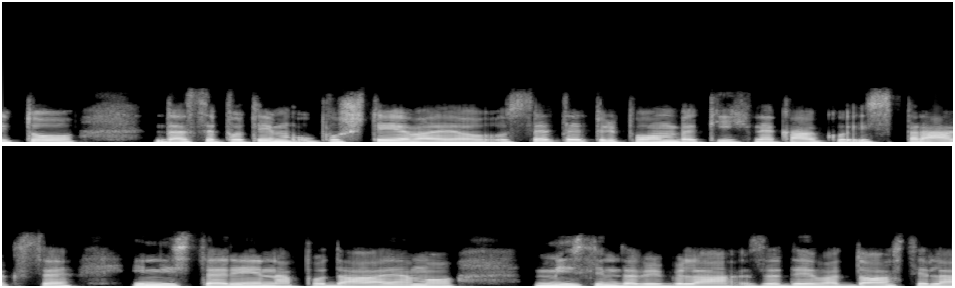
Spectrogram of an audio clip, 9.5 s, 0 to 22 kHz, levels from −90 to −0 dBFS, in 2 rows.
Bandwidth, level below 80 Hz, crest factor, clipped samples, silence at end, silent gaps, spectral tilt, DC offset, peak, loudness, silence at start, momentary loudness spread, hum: 8.4 kHz; -60 dBFS; 14 dB; under 0.1%; 0 s; none; -6 dB/octave; under 0.1%; -2 dBFS; -17 LUFS; 0 s; 5 LU; none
